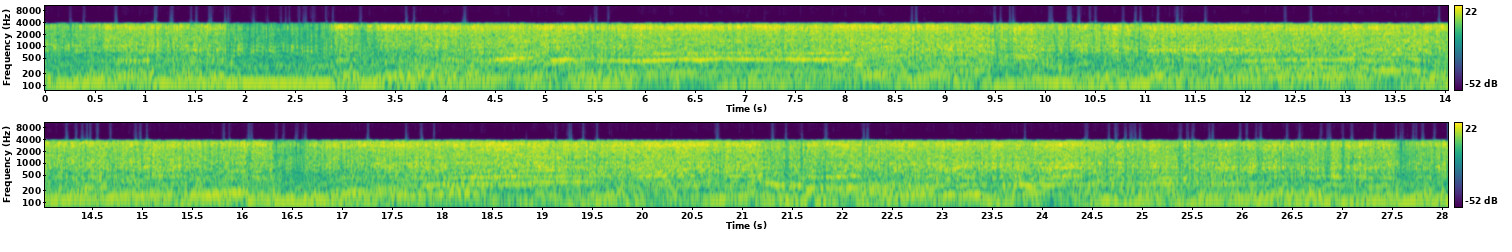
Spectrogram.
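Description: Several full-size demolition derby cars' engines revving at once, their pitches rising and falling and overlapping over a steady loud din.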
